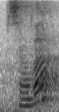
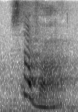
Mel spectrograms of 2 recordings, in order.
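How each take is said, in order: First: "Ça va" rising as a question; question intonation. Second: "Ça va" falling as a reply; answer intonation. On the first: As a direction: ask "Ça va" with va going up. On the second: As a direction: answer "Ça va" with va going down. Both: Shown as a demonstration. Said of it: "with a different intonation".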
